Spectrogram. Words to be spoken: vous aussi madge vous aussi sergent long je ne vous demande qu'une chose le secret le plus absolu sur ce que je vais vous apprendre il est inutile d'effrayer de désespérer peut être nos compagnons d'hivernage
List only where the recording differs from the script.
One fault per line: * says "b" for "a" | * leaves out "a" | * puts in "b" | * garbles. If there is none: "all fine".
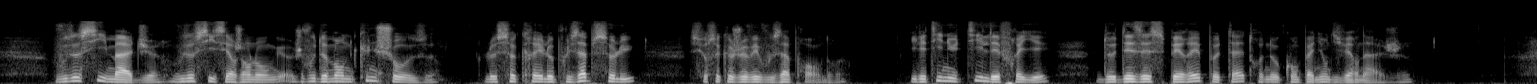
* leaves out "ne"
